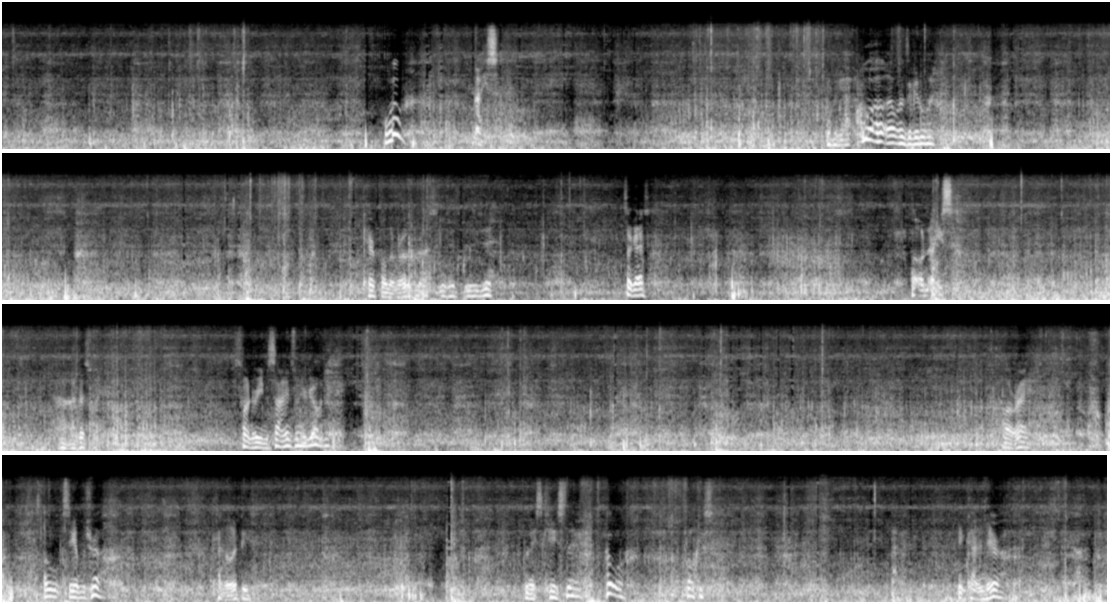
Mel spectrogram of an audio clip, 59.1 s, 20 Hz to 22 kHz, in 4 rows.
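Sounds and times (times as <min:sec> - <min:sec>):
bike knocking over bumps: 0:00.0 - 0:32.6, 0:33.2 - 0:56.5
bike rattling: 0:00.0 - 0:59.0
bike tyres rolling on dirt: 0:00.0 - 0:59.0.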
